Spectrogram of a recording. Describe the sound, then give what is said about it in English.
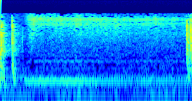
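A door is opened, with a short clunk of the latch at the start and another knock near the end, over a steady low hum. No one speaks. “Well, we can open the door now and see for ourselves.”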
